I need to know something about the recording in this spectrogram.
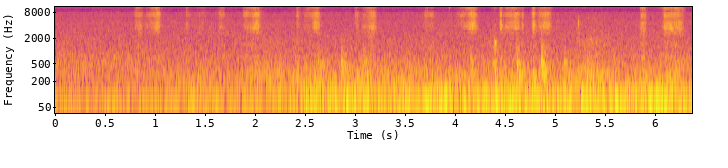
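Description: Near silence, with faint, scratchy strokes of a paintbrush on the wooden birdhouse roof, starting a little before halfway in.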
